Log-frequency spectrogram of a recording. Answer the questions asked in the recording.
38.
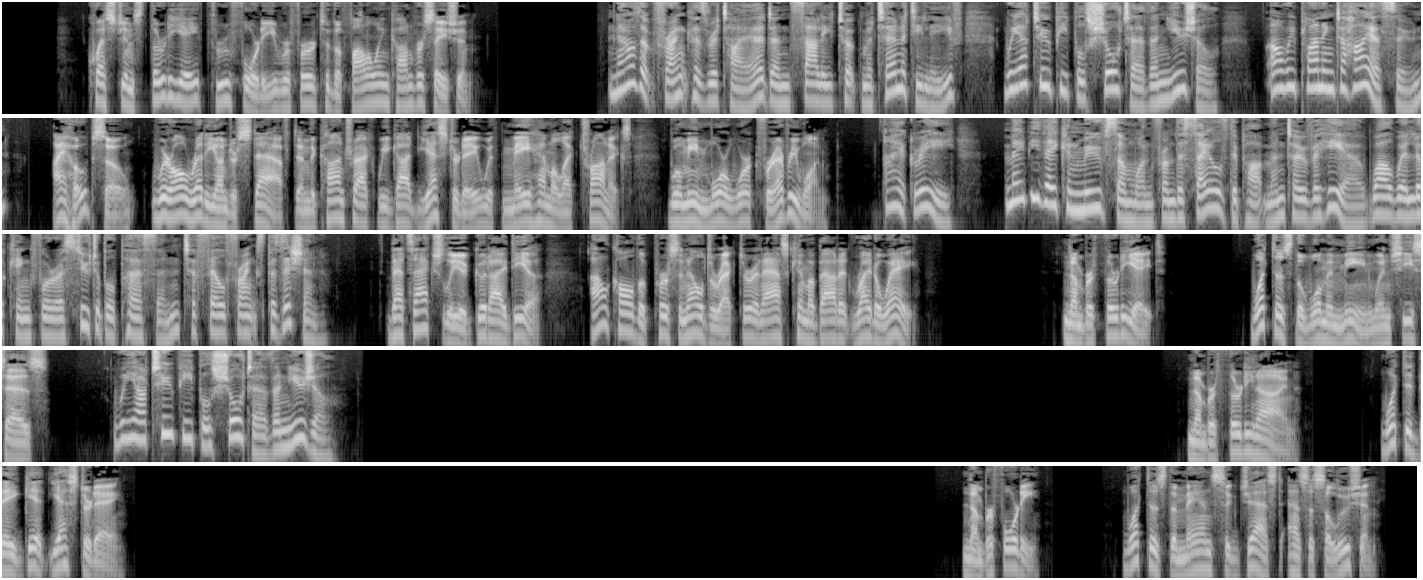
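They are understaffed.
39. A contract with Mayhem Electronics.
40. Moving someone from the sales department temporarily.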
